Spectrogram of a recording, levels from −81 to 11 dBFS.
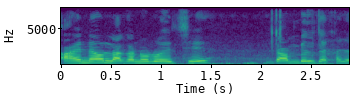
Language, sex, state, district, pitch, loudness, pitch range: Bengali, female, West Bengal, Malda, 230 Hz, -15 LUFS, 225-240 Hz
